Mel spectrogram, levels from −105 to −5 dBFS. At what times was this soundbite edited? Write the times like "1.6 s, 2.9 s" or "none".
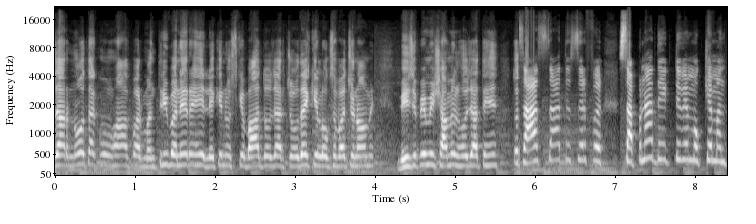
5.8 s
